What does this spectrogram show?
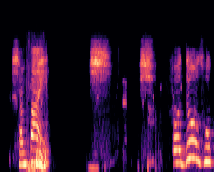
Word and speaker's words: champagne: CH in French is pronounced as sh, sh, sh, sh, sh, sh. Champagne.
